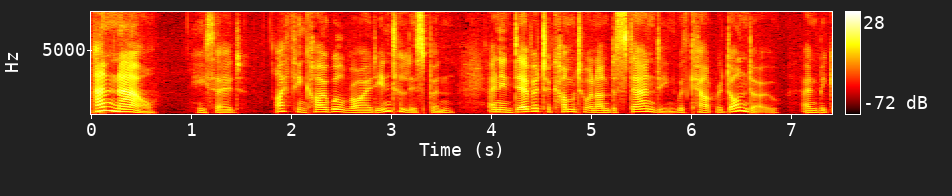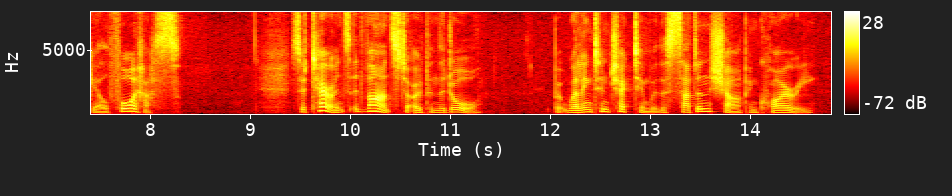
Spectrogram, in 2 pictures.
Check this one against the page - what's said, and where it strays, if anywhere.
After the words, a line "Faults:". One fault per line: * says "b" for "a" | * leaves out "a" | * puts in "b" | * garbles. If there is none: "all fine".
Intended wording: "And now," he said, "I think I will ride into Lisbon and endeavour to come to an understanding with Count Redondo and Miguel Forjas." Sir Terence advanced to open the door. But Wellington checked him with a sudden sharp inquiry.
"And now," he said, "I think I will ride into Lisbon and endeavour to come to an understanding with Count Redondo and Miguel Forjas." Sir Terence advanced to open the door. But Wellington checked him with a sudden sharp inquiry.
Faults:
all fine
